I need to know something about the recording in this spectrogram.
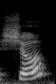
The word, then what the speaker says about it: क्ष: क और श को जोड़ के बनता है श। यहां आप देख सकते हैं क का उच्चारण कम होता है और श का उच्चारण पूरा होता है। ये होता है श।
